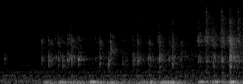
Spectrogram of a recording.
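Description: Quick keystrokes clatter on a computer keyboard in short bursts of close, light clicks, and no one speaks.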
